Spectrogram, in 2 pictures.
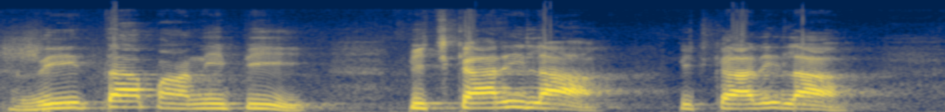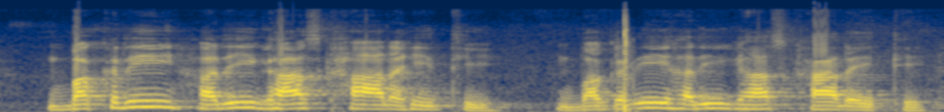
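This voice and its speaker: Male teacher, slightly high voice, drills words slowly, each repeated twice; muffled lo-fi recording. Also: darkish tone. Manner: reads word lists slowly, repeats each word to stress vowel length. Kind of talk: Hindi phonics lesson. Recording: dull lo-fi recording.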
